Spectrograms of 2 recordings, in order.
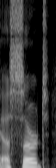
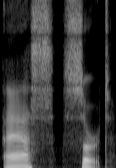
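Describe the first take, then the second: First: The first vowel is reduced to a weak sound. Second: The first vowel is said as a full vowel. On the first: This is the everyday conversational pronunciation. "In conversation, we say assert" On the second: This is a careful pronunciation used to help with spelling. "For spelling, we pronounce the word mentally to ourselves"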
